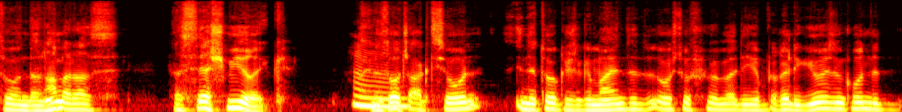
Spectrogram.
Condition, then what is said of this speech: Parkinson's disease. Ich habe eine gute und freche Logopädin. Das gelingt auch ganz gut.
